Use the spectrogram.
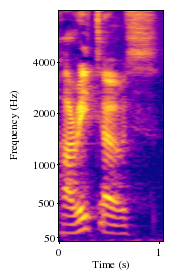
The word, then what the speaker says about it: Jarritos: um in the video so haritos is the proper way to say it right and it stands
